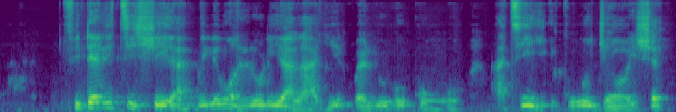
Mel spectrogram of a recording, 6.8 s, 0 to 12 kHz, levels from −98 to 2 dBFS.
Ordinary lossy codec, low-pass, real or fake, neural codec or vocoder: none; none; fake; codec, 24 kHz, 3 kbps, HILCodec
